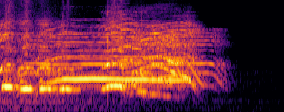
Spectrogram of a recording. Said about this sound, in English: He presses the emergency stop button. The kid started yelling, grabbing onto the side of the elevator as the elevator came to a sudden stop.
